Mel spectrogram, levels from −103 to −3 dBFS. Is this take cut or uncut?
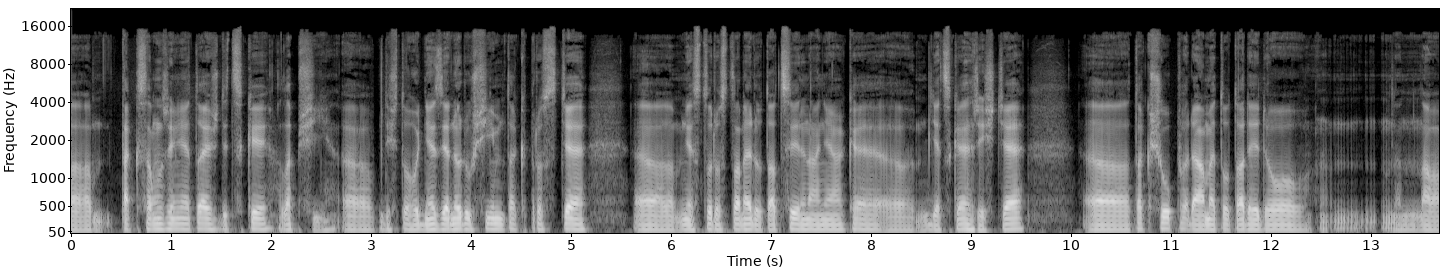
cut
